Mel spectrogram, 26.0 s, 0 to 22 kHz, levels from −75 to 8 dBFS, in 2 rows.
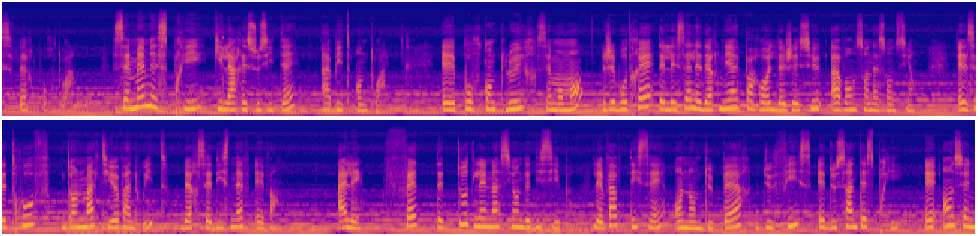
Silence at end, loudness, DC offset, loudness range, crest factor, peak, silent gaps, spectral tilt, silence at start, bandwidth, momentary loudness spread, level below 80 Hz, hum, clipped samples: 0 s; -14 LUFS; under 0.1%; 3 LU; 14 dB; 0 dBFS; none; -5.5 dB/octave; 0 s; 15 kHz; 11 LU; -42 dBFS; none; under 0.1%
